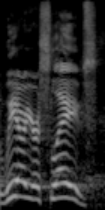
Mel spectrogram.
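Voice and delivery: high, slow, laughing mock plea; hammed-up groveling. Brothers throw themselves before Joseph, high mock plea.

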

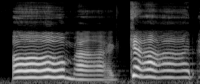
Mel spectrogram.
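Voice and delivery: slow, high frightened "oh my god"; scared gasp. Retold or imitated. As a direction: draw it out, spooked. Scared reaction to knocking.

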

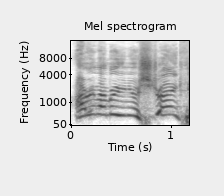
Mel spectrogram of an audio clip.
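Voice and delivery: high-pitched, insistent reminder; insistent accuser. Acted. Witness from the garden to Peter, high and insistent.

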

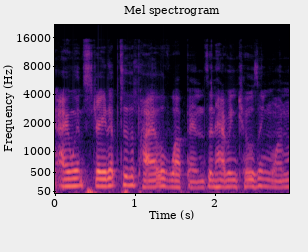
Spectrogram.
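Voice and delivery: usual speaking voice

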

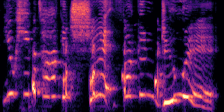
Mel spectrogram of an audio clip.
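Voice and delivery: piercingly high mock shriek; Jerry Springer girl screaming. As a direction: replay a drunken talk-show meltdown. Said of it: "I was like Jerry Springer girl".

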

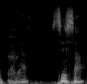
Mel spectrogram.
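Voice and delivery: normal talking voice

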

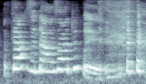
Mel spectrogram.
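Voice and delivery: jumps high, suddenly keen; half-laughing eager agreement; eager yes. Real, not acted. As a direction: snap up the offer with a laugh. Sudden eager acceptance of price.

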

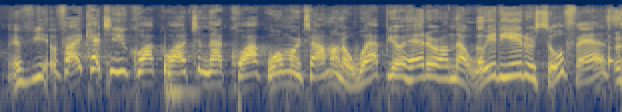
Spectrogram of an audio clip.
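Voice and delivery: high, hammed-up scolding teacher; stern teacher voice. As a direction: play the grumpy teacher threatening a kid. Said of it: "wanna hear the whole thing?".

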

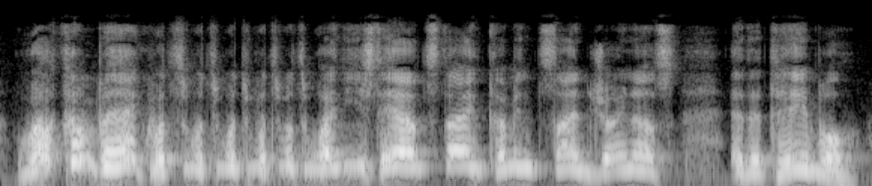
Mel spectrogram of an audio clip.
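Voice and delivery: very high, gushing host; hammed-up, high-pitched hospitality; effusive welcome. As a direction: usher the guest in eagerly. Leader welcomes the visitor inside.

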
